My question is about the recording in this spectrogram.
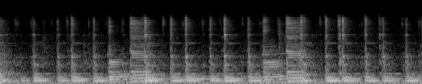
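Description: Steel-string acoustic guitar playing a fast, repeating single-note riff on the low strings: first fret of the A string, hammer-on to the second fret, and the open fourth string.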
